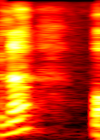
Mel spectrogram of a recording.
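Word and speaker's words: nip: অর্থাৎ পি এর উচ্চারণ ফ এর মত হবে না। প এর মতো হবে। কি বলেছি বিষয়টা একটু লক্ষ্য রাখবেন। এখানে যেমন এন আই পি নিপ।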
